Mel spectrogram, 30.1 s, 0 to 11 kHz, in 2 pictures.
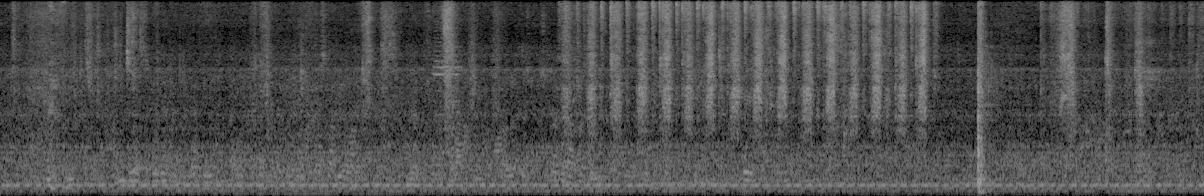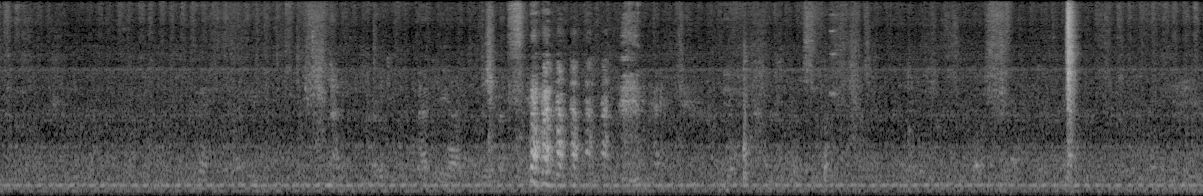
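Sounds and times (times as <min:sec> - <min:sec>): sharp click: 0:28.4 - 0:28.6.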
